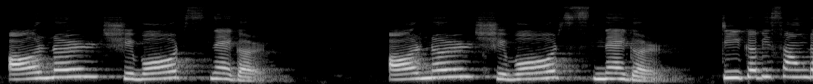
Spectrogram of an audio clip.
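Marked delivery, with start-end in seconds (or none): 0.1-6.5 आर्नल्ड शिवार्ट्जनेगर said whole and slowly, T, G and N heard; full slow pronunciation. Shown as a demonstration. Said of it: "अब हम इसे पूरी तरह से pronounce करते हैं". (आर्नल्ड शिवार्ट्जनेगर पूरा, धीरे, साफ़)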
